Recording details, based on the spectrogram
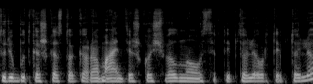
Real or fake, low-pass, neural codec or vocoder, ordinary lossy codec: real; 14.4 kHz; none; AAC, 96 kbps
